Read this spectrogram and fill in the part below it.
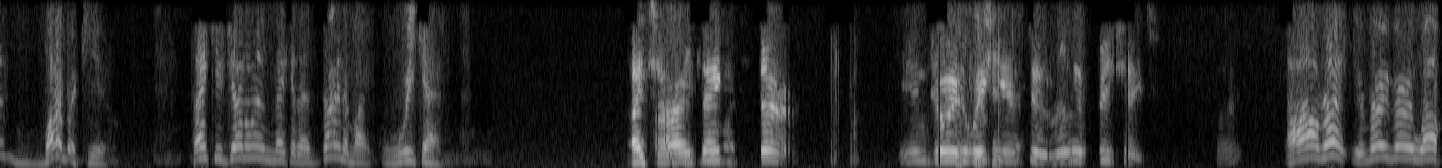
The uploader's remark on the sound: TNTSuperfantastic Conference Call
